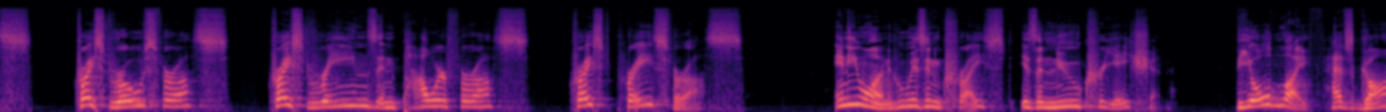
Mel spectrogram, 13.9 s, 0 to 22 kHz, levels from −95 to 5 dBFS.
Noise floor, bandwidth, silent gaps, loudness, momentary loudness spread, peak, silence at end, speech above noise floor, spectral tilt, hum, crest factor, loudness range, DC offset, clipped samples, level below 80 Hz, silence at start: -84 dBFS; 16 kHz; none; -28 LUFS; 17 LU; -10 dBFS; 0 s; 56 dB; -6 dB/octave; none; 18 dB; 4 LU; under 0.1%; under 0.1%; -64 dBFS; 0 s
